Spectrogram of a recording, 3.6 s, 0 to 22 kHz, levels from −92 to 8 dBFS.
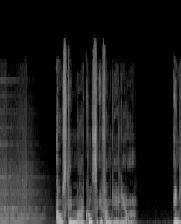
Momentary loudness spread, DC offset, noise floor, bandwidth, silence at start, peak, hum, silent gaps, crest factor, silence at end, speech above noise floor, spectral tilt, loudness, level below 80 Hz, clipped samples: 19 LU; under 0.1%; -74 dBFS; 17.5 kHz; 0 s; -10 dBFS; none; none; 20 dB; 0 s; 46 dB; -5.5 dB/octave; -29 LUFS; -46 dBFS; under 0.1%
